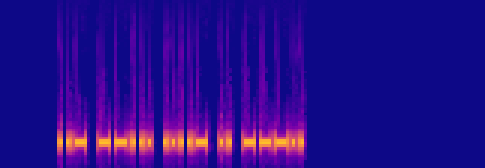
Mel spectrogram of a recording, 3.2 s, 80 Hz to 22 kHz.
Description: Morse code, heard as a keyed tone, about 44 wpm, 700 Hz. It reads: U74I8
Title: Code Groups - 5 Letter:Numbers - 45wpm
